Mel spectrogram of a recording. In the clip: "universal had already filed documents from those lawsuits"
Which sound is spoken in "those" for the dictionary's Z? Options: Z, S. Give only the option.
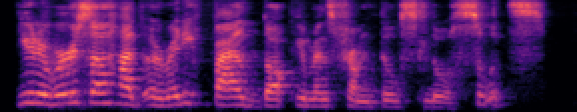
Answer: S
